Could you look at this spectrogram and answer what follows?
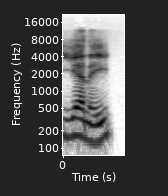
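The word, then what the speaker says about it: Jehne: He pronounces it Yenny.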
